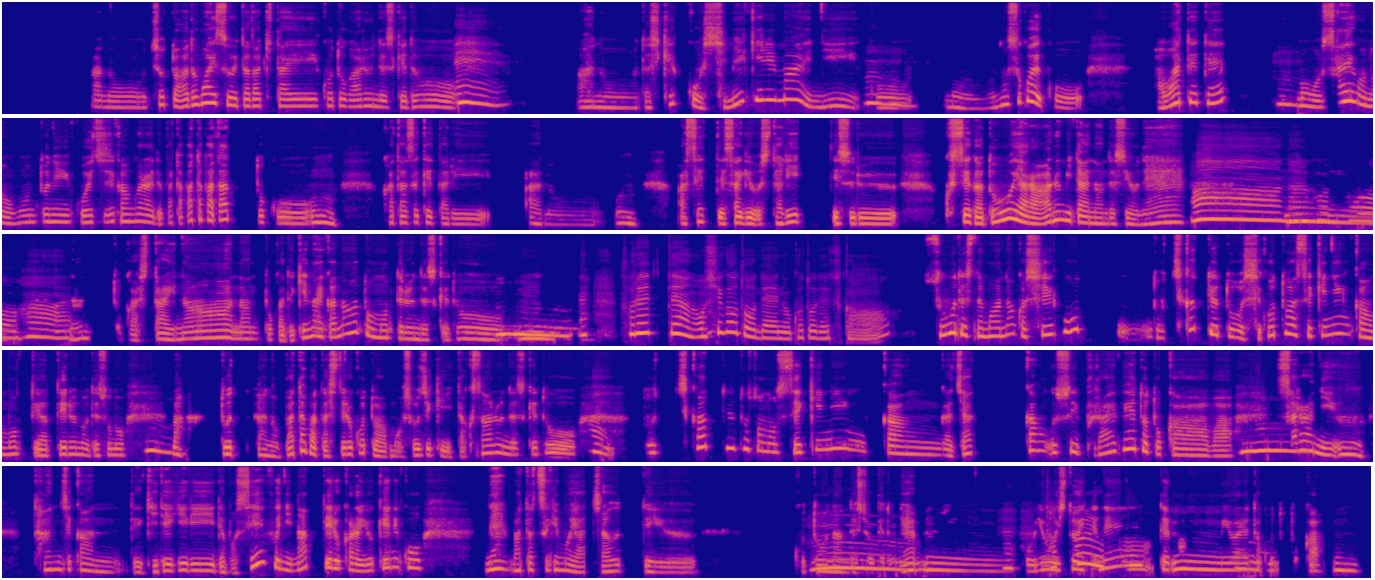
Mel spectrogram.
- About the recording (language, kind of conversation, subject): Japanese, advice, 締め切り前に慌てて短時間で詰め込んでしまう癖を直すにはどうすればよいですか？
- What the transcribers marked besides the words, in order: other background noise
